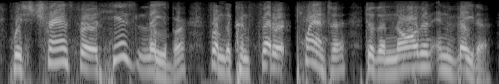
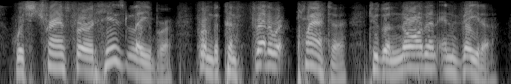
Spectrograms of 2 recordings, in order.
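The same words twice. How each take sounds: Both takes have the same delivery.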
